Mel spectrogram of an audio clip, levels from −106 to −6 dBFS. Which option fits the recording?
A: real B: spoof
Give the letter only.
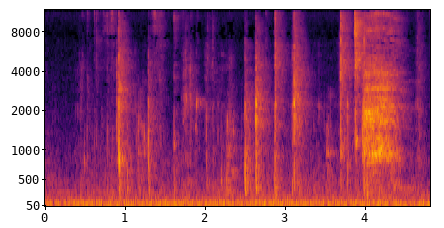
A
